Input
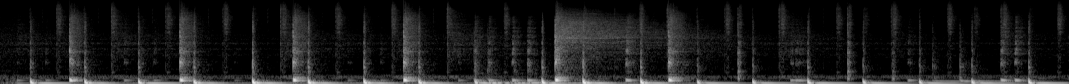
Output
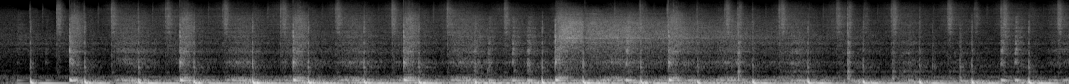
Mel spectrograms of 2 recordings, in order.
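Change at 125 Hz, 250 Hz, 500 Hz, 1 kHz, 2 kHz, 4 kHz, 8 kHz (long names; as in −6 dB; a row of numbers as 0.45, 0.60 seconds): 0.0, −1.0, +3.0, +2.0, +7.0, +11.5, +13.5 decibels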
